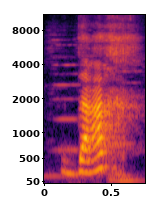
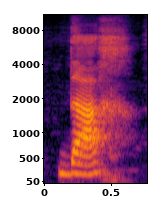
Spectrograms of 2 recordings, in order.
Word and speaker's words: Dach: CH, on le prononce Kha, après le A, le OU, le AU et le A. Par exemple, Dach, le toit, roof.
